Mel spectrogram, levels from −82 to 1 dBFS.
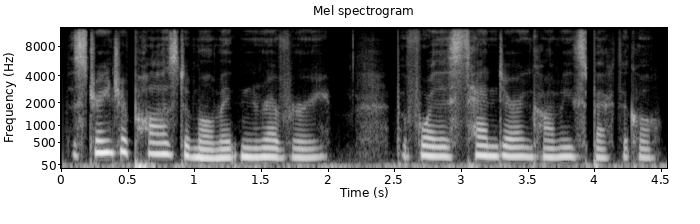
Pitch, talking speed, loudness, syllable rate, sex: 195 Hz, 170 wpm, -16 LUFS, 5.9 syllables/s, female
